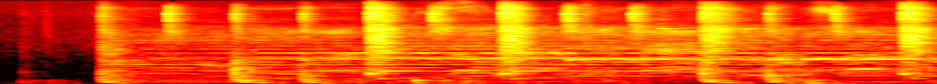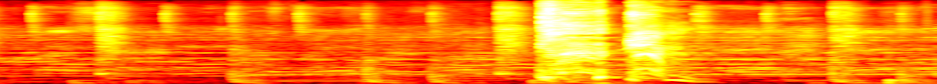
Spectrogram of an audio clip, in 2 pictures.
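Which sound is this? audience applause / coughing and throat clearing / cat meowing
coughing and throat clearing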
